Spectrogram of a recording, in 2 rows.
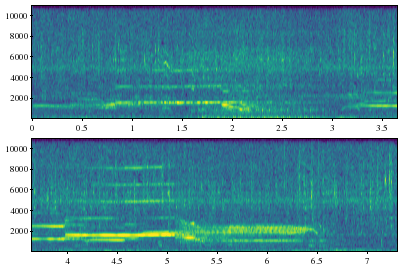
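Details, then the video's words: Elk in rut, Slippery Ann Elk Viewing Area, Montana, evening of 24 September 2024: a chorus of piercing sustained whistles at differing pitches stacks and overlaps, one ending in a stepped rising squeal, over a low rumbling background. "Elk Rut at Slippery Ann"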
